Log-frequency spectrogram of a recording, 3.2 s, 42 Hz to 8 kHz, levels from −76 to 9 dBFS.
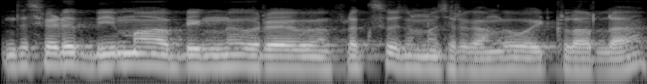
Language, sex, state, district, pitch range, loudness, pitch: Tamil, male, Tamil Nadu, Kanyakumari, 110-135 Hz, -15 LUFS, 125 Hz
